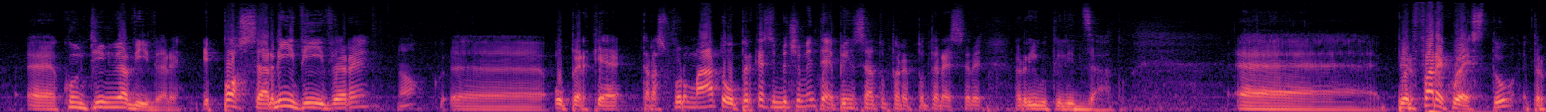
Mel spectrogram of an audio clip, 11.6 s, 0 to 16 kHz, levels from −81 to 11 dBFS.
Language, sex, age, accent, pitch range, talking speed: Italian, male, 40-59, native, 105-155 Hz, 140 wpm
